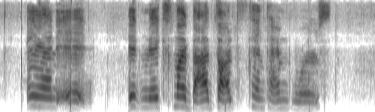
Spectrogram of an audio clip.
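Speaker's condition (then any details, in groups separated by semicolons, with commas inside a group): Cerebral palsy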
